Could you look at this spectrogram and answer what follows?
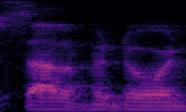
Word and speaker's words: Salvador: This is Salvador by the house of Salvador Dali is how this is pronounced.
